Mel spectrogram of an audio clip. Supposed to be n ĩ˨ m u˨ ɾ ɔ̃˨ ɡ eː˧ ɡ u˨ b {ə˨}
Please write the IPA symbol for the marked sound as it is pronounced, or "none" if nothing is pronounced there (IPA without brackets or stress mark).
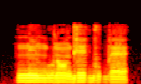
ɛ˨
